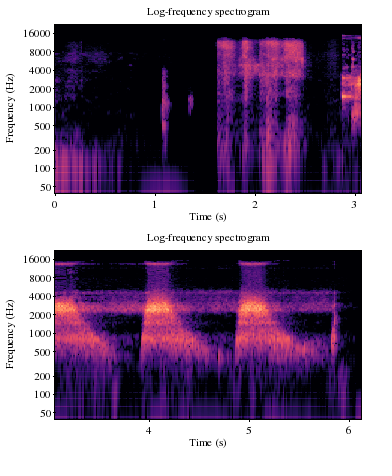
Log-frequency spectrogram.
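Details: Monophasic Doppler arterial signal.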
